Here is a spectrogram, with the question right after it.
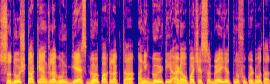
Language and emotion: Goan Konkani, neutral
